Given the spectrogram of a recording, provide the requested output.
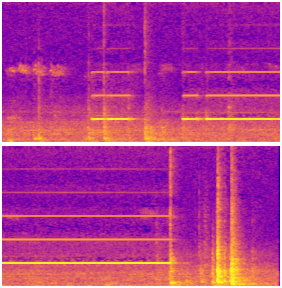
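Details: Whirlpool dryer after its timer was taken apart for a no-heat fault: a clear, high, steady tone sounds briefly, then again for about three seconds. The end-of-cycle buzzer works normally.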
